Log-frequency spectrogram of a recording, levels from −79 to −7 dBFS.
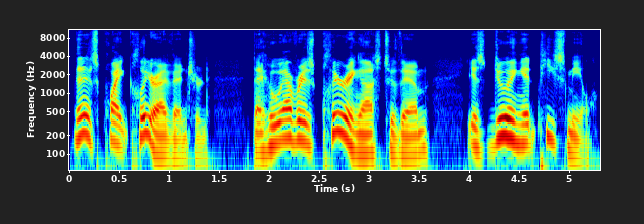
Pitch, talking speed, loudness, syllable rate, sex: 130 Hz, 190 wpm, -20 LUFS, 5.5 syllables/s, male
